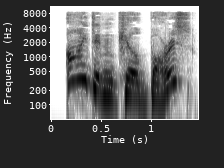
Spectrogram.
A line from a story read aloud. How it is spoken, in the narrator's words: I exclaimed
